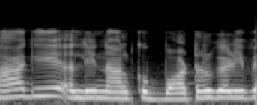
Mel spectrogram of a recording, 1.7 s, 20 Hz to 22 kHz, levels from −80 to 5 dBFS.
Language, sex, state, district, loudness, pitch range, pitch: Kannada, female, Karnataka, Bidar, -14 LUFS, 220-250 Hz, 235 Hz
